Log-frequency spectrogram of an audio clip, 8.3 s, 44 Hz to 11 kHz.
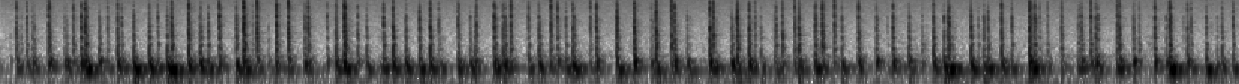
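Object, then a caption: Plastic sunscreen bottle. Fingertips and nails tap quickly on a white plastic Garnier Ambre Solaire 200 ml sunscreen bottle with an orange cap, standing on a blanket. The result is a steady stream of rapid, dull, hollow taps with a low, muffled body and very short decay, possibly with faint music in the background.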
